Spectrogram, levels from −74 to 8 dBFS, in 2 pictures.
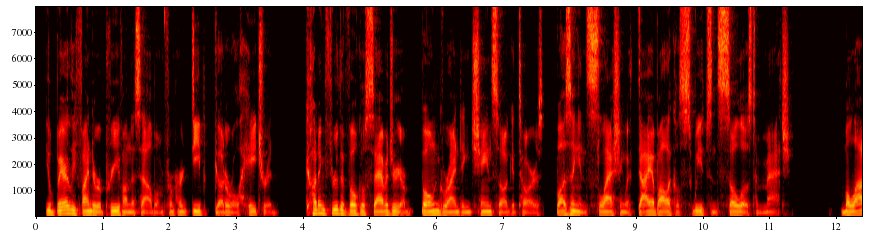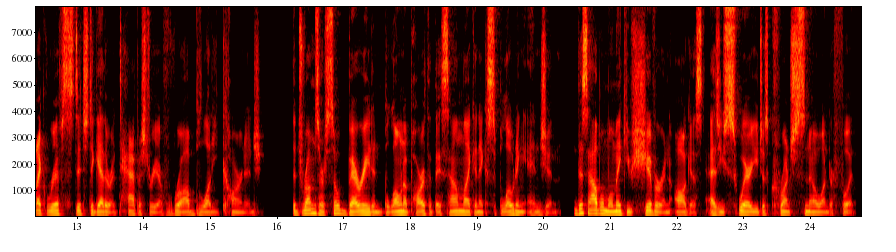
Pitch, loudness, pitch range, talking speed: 110 Hz, -24 LUFS, 100-120 Hz, 180 wpm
